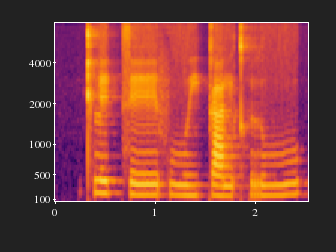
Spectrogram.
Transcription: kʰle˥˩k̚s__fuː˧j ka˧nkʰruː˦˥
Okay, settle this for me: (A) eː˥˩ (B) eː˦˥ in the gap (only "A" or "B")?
B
